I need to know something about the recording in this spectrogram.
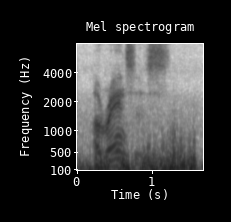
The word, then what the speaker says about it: Aransas: Aransas.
